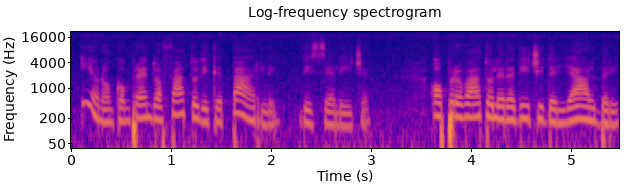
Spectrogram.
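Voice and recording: A natural voice reading aloud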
